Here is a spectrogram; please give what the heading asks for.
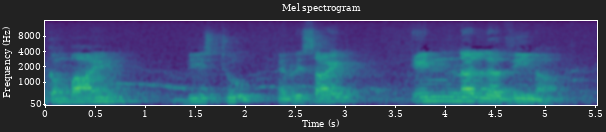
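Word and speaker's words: إِنَّ الَّذِينَ: But when you read together with inna and alladina, then you do not pronounce this alif here.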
